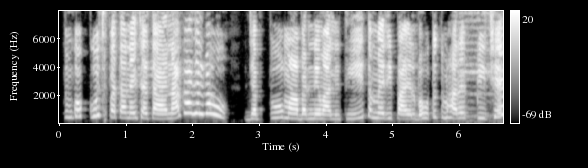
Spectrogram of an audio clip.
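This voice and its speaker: A woman's voice: extremely high pitch, dry recording, studio quality. A woman voicing a nagging, taunting middle-aged mother-in-law in a cartoon story. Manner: sharp, taunting, complaining.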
